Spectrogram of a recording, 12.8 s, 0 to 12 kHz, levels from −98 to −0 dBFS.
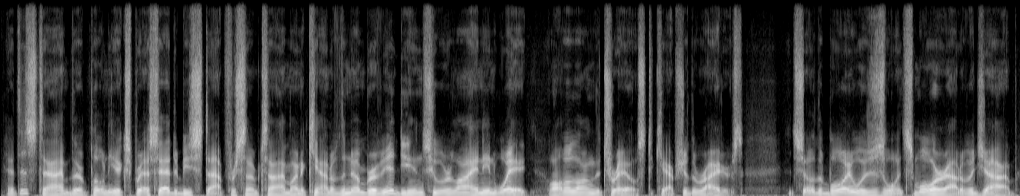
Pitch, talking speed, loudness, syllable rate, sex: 110 Hz, 205 wpm, -18 LUFS, 4.8 syllables/s, male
